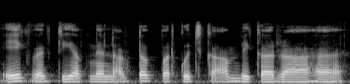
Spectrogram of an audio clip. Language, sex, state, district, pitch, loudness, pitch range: Hindi, male, Jharkhand, Garhwa, 125 Hz, -15 LUFS, 120-130 Hz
